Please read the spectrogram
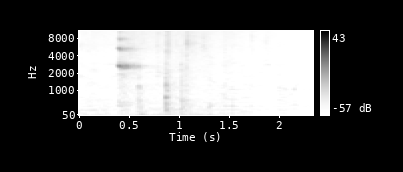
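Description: Near silence: faint room tone of an ice rink. About half a second in there is a brief high squeak, followed by a soft click.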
